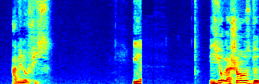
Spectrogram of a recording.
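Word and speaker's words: Aménophis: En 1936 et encore actuellement, le nom d'Amenofice fils de Hou s'écrit en hiéroglyphe Ametep mais il se prononce Amenofice.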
